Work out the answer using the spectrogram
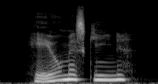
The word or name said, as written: havemaskine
